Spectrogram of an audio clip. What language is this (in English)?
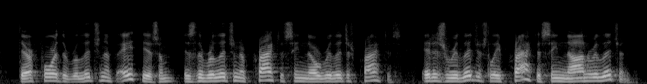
English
